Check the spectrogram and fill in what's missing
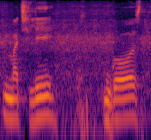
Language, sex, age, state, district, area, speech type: Urdu, male, 60+, Bihar, Darbhanga, rural, spontaneous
